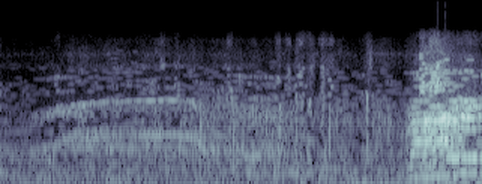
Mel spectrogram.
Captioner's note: crowd cheers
